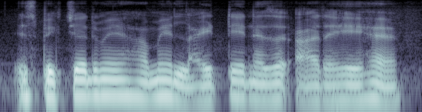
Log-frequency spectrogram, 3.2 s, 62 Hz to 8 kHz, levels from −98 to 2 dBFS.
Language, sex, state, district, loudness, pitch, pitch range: Hindi, male, Assam, Kamrup Metropolitan, -18 LUFS, 110 Hz, 100-120 Hz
